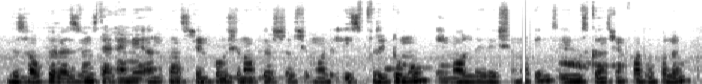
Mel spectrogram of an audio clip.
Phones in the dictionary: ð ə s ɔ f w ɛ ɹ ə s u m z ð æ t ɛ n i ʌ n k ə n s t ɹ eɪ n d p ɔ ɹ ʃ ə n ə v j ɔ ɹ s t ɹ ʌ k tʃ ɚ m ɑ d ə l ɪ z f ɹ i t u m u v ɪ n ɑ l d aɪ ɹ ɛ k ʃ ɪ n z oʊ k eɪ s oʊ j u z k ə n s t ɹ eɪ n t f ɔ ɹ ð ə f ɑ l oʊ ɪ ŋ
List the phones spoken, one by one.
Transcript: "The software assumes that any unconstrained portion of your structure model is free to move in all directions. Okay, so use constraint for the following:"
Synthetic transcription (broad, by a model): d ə s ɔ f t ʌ ɹ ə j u m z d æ t ɛ n i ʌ n k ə n s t eɪ n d p ɔ ɹ ʃ ə n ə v j ɔ ɹ s t ɹ ʌ k tʃ ɚ m ɑ d ə l ɪ z f ɹ i t u m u ɪ n ɑ l d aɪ ɹ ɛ k ʃ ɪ n oʊ k eɪ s oʊ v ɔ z k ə n s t eɪ n t f ɔ ɹ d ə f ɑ l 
